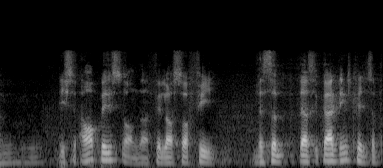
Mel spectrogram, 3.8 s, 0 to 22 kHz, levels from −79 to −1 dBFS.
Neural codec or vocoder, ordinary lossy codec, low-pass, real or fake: codec, 16 kHz in and 24 kHz out, 0.8 kbps, FocalCodec, streaming, 65536 codes; none; 7.2 kHz; fake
